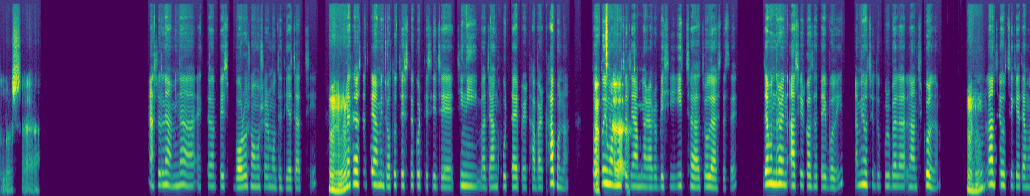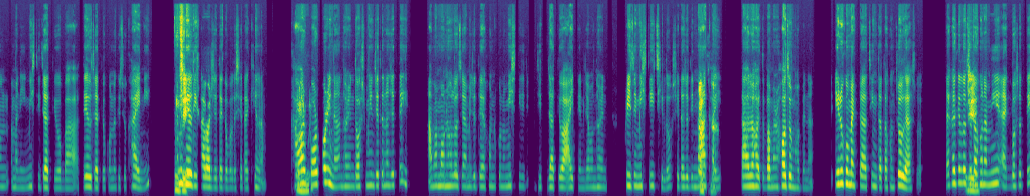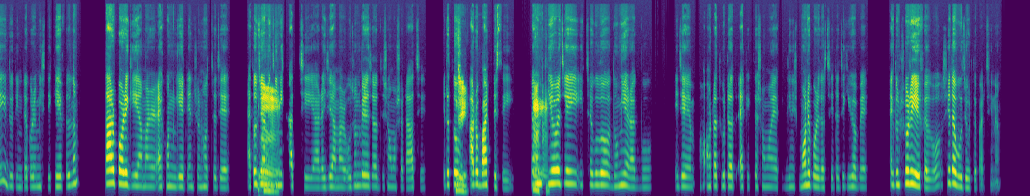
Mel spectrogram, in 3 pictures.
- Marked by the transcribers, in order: in English: "junk food type"
- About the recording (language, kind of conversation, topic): Bengali, advice, চিনি বা অস্বাস্থ্যকর খাবারের প্রবল লালসা কমাতে না পারা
